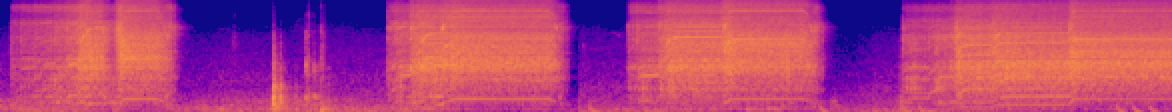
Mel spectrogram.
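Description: DeWalt cordless drill boring into a plywood board through a bench vise's mounting holes to mark the four hole positions. It runs in four separate bursts of about two seconds each, the motor whine spinning up as the trigger is squeezed and winding down as it is released.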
